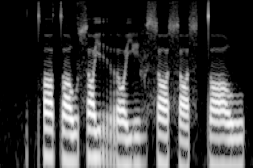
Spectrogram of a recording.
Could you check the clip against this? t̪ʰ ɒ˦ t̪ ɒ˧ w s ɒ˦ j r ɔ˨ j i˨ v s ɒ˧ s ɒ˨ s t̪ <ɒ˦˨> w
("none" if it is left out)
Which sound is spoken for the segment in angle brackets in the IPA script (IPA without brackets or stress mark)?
ɒ˧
